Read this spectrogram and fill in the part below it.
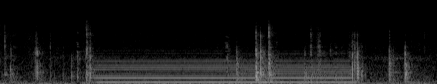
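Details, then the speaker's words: Submersible well pump, dead, tested upright with float tilt switch enabling power: steady low electrical hum for about three seconds then stops, motor hums but pump does not run. "When I put it upright, you might be able to hear the motor in here just humming. If you listen, and that's all we got, a hum."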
